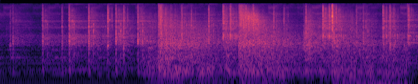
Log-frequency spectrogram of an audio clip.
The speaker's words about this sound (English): During the exercise, the noise was deafening. These explosions give us the feel, the blast, the heat. We want to train the way it'll be if an event actually goes down.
